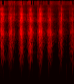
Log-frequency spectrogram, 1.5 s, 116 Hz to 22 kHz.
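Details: Case IH 3650 baler drive roller bearing turned by hand, grease hole clogged: gritty, crunchy rasp surging about five times a second with each push; worn, rough bearing, being replaced.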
